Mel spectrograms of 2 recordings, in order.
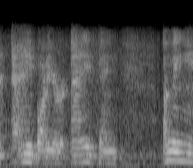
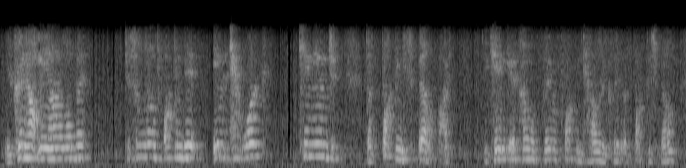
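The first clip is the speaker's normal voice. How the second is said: exasperated reproach; 6 semitones higher than usual. Retold or imitated. Acted quarrel, reproachful questions.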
